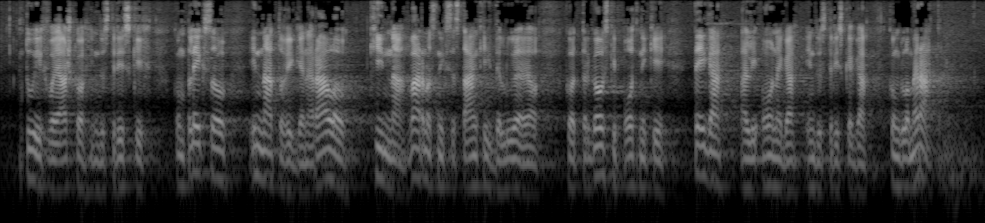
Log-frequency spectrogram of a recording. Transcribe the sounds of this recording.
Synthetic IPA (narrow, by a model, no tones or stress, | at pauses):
t̪uːjixʋɔjaːʃkɔind̪ust̪ɾiːskix | kɔmpleːksɔwinːat̪ɔʋiɣɡɛnɛɾʔaːlɔwkʰinaʋaːɾnɔst̪nixsɛst̪aŋkiɣd̪ɛluːjɛjɔkɔt̪ːəɾɡɔwskipoːt̪niki | t̪eːɡaaliʔɔːnɛɡaind̪ust̪ɾiːskɛɡakɔŋɡlɔmɛɾa̰ːt̪a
